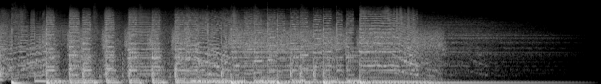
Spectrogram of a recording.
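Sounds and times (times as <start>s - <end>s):
win jingle: 0.4s - 4.2s.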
